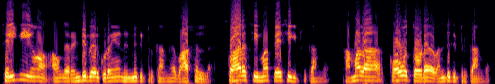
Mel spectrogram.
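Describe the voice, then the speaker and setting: A man's voice: medium pitch, a little fast, no echo, poor audio. Man narrating a soap recap. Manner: plain storytelling narration. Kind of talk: reading a soap episode recap.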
